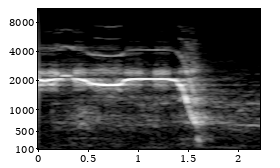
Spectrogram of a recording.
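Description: Bull elk bugling: a loud, high whistled note held with a slight waver, then breaking sharply down in pitch about one and a half seconds in, into a short low grunt.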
